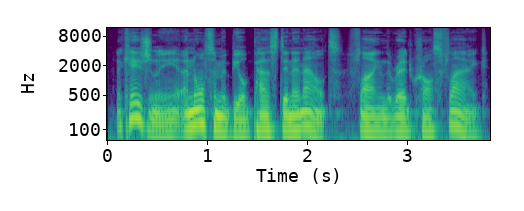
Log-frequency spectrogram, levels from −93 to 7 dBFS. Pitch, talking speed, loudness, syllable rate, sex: 95 Hz, 190 wpm, -17 LUFS, 5.8 syllables/s, male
